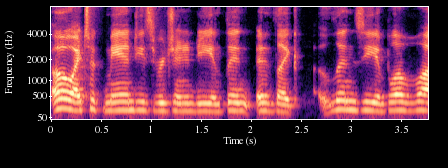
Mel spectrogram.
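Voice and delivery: ordinary talk

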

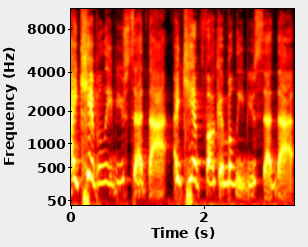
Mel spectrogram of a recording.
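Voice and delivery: high, tearful, upset weeping voice. Retelling a partner's reaction to hearing about past lying and cheating, imitating someone weeping. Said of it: "And then Renee starts weeping".

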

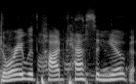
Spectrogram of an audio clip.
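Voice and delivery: ordinary talk

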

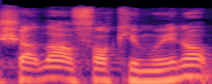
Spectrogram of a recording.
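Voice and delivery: acted, light, mild irritated jeering outburst. Acting out a passenger shouting about a crying baby: imitating someone shouting. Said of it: "You gotta start shouting out".

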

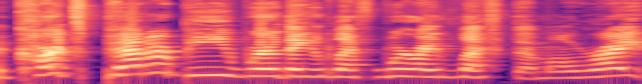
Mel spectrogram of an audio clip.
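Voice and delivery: shouting. A player says their character yells while walking downstairs, yelling. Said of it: "I'm gonna yell".

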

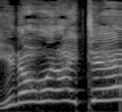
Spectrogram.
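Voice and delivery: very high, loud, shrieking scream. Recounting a scene where a man with a crowbar screams at a woman, imitating a scream.

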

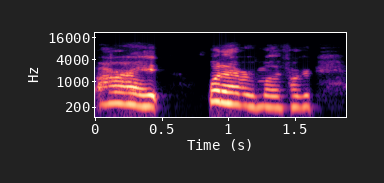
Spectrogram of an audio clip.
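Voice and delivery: put-on high, explosive, furious angry outburst. Retelling a movie scene, imitating someone exploding in anger. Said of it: "he explodes on him".

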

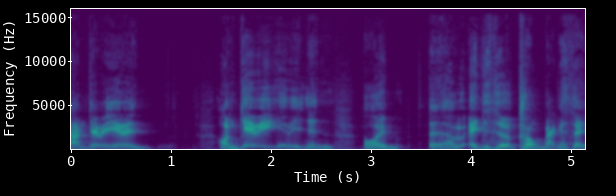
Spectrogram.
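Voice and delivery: put-on character voice, cross and annoyed. Asked to recall an impression of the editor of Prog Magazine, do the Jerry Ewing voice. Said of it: "What was my Jerry Ewing voice?".

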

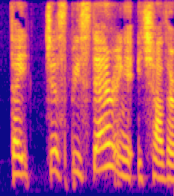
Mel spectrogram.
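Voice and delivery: ordinary talk

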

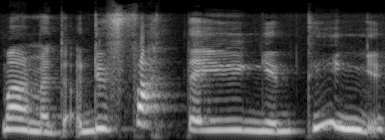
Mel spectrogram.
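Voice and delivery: mock shouting, re-enacted yelling. Speaker re-enacts storming off after an argument, retelling own shout. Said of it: "Och så skriker jag så här".

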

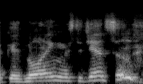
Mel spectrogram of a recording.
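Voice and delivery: put-on, very thick Dutch accent. Retelling a visit to a man's office, the speaker quotes his greeting in a very Dutch accent. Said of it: "in his very Dutch accent".

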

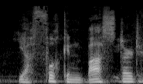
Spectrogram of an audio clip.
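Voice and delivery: put-on Irish accent. Saying a favorite curse the way an Irish person would: Irish accent. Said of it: "I like hearing an Irish person say bastard".

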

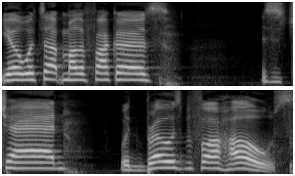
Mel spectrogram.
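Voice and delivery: put-on male dude-bro voice, total bro style. Pitching a new podcast idea, in a put-on male voice as Chad. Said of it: "I got to work on my male voice".

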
